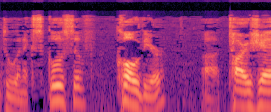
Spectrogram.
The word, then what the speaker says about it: Target: an exclusive cloer uh tar it's called you know some people mispronounce it as Target but uh they're probably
